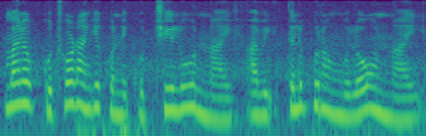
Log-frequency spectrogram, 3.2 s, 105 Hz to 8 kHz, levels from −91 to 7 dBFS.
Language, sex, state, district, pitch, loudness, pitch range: Telugu, female, Telangana, Hyderabad, 240 Hz, -18 LUFS, 205-260 Hz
